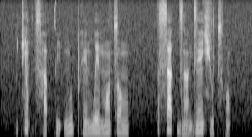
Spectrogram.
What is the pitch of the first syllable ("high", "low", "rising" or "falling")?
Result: high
